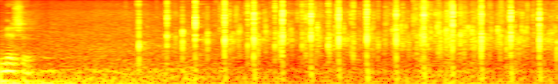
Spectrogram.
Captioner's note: applause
